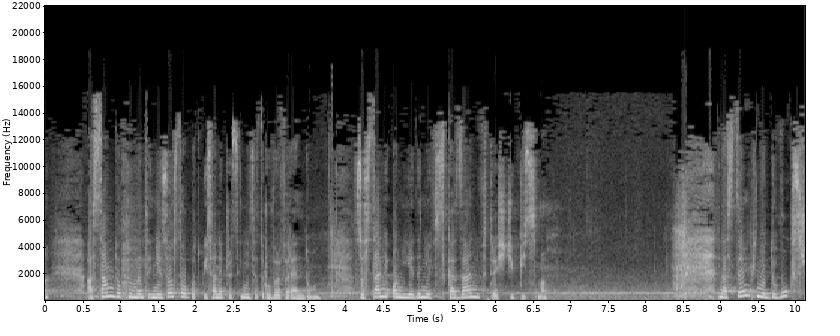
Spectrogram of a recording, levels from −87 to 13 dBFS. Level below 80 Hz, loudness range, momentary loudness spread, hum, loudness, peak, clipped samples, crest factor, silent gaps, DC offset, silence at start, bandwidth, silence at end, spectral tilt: -48 dBFS; 4 LU; 15 LU; none; -10 LUFS; 0 dBFS; under 0.1%; 10 dB; none; under 0.1%; 0 s; 16 kHz; 0 s; -3.5 dB/octave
